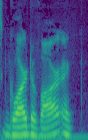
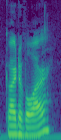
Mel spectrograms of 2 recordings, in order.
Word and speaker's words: Gardevoir: So I always butcher how to pronounce this Pokemon, but it's Gardevoir. Gardevoir.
